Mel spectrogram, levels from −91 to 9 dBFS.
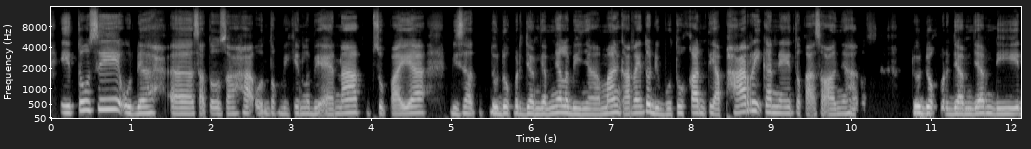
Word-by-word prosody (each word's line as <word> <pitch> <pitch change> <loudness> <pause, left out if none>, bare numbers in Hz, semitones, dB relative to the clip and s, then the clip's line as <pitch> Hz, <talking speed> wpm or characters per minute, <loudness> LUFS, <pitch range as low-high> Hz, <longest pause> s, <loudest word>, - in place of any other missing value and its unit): itu 220 +6 +2 0.2
sih 330 0 +4 0.2
udah, 205 +1 +1 0.3
eee, 190 0 +1
1 - - -5
usaha 190 +3 -3 0.2
untuk 190 0 -7
bikin 185 +2 -6
lebih 190 0 -3 0.2
enak 210 +3 +3 0.3
supaya 135 - +1 0.4
bisa 185 +2 -1 0.3
duduk 200 0 +4
berjam-jamnya 190 +1 +1
lebih 185 -3 +1
nyaman 180 +5 0
karena 185 +3 -1
itu 250 - +4
dibutuhkan 205 +5 0
tiap 175 -5 -1
hari 250 +6 +3
kan 225 -2 +1
ya 205 - -2
itu 200 -1 -7
Kak - - -2
soalnya 185 +3 -3
harus, - - -13 0.5
duduk 205 -2 +5
berjam-jam 185 +1 +1
di 185 +1 +1
195 Hz, 150 wpm, -23 LUFS, 185-210 Hz, 0.5 s, duduk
